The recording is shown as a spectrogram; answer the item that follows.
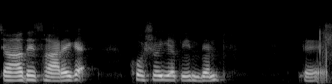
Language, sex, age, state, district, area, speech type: Dogri, female, 45-60, Jammu and Kashmir, Reasi, rural, spontaneous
